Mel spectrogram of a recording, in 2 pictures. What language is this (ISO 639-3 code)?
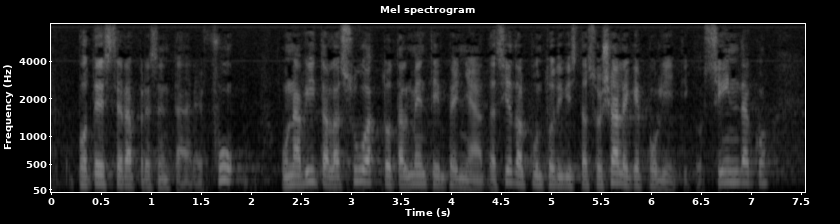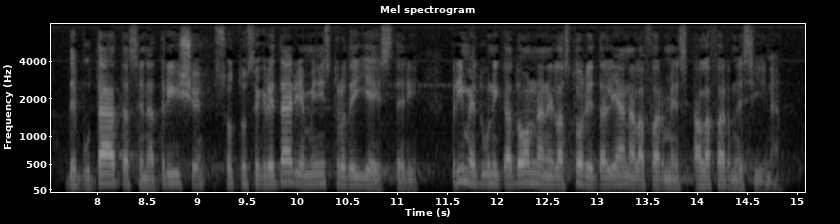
ita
